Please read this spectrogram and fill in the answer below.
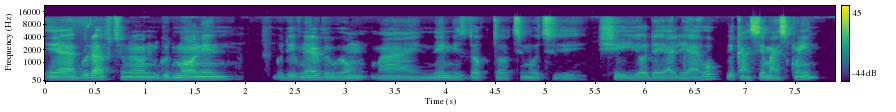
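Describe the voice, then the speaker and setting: A man with a Nigerian accent, fairly even intonation, hardly any pauses. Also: fairly low pitch for a man, moderate pace. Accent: Nigerian (Yoruba) English. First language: Yoruba. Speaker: academic presenter. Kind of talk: conference presentation. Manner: hesitant, many fillers.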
